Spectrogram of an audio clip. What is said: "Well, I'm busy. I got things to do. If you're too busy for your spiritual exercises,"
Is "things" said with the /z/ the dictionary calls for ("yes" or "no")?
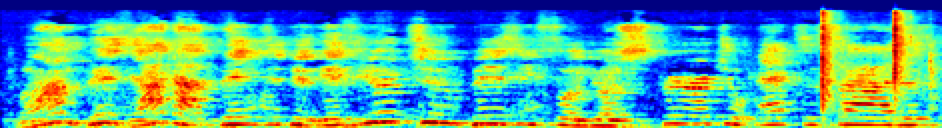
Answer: no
